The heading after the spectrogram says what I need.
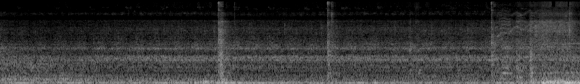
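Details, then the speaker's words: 2005 Jeep Liberty 3.7L no-crank fault traced to no power at the ignition switch circuit while cranking; starter churns with a few sharp clicks, then the engine catches when the circuit is powered directly. "you see ignition is on the car start that means i don't have no power coming while you're cranking"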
